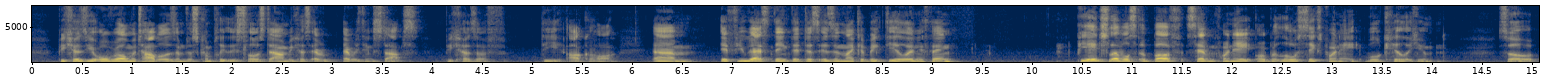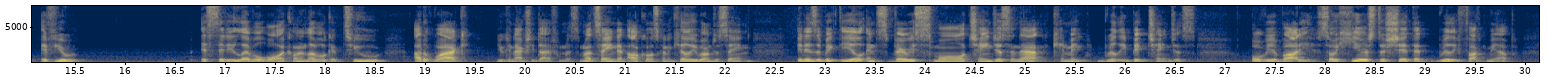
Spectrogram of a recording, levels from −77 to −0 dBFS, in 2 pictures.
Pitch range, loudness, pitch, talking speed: 105-120 Hz, -21 LUFS, 110 Hz, 205 wpm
